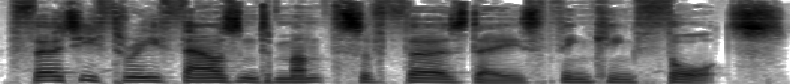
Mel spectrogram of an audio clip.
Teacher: TH sounds are pronounced fully, so th and the are pronounced fully and not as f or v.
